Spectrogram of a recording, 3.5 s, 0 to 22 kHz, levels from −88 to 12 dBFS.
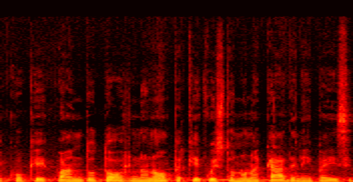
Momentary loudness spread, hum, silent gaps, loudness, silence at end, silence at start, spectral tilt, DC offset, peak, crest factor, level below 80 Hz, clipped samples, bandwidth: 4 LU; none; none; -27 LUFS; 0 s; 0 s; -6.5 dB/octave; under 0.1%; -8 dBFS; 18 dB; -72 dBFS; under 0.1%; 19.5 kHz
